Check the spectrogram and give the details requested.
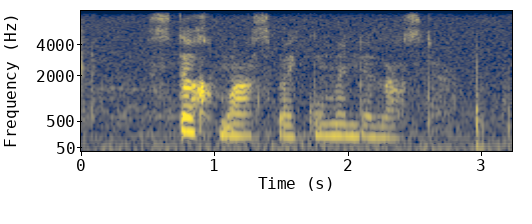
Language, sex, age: Afrikaans, female, 20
